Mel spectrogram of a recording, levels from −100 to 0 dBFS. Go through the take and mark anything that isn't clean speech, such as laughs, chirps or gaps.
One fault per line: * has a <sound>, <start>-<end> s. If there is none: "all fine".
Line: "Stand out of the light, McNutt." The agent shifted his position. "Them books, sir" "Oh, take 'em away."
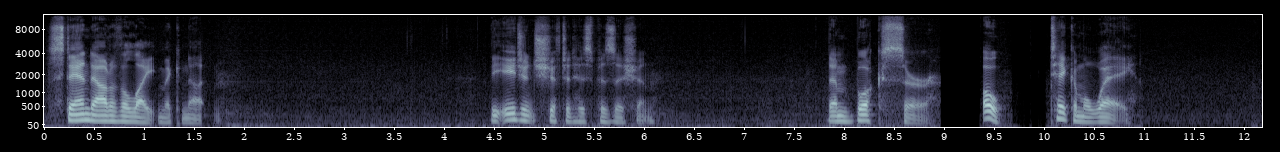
all fine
